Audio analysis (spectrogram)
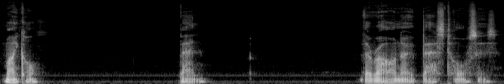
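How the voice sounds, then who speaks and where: A man telling a story, voicing a stubborn, delusional man who speaks in terse, flat denials. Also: very deep voice, drawn-out words, gravelly, breathy edge, pitched below the performer's own voice, full character voice. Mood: solemn.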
